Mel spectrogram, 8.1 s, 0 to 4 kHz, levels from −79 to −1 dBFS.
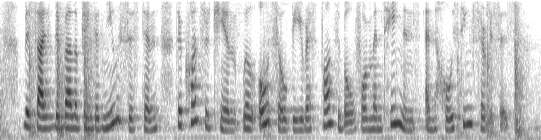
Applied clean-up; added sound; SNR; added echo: none; Hammer; 16 dB; none.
